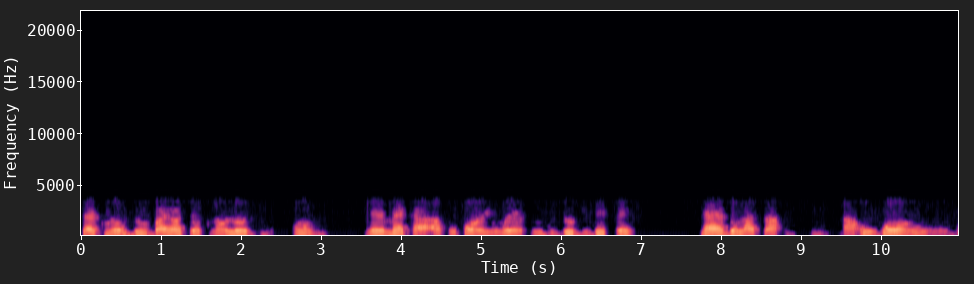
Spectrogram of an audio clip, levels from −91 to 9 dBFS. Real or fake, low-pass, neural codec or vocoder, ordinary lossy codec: fake; 3.6 kHz; codec, 16 kHz, 4 kbps, FreqCodec, smaller model; Opus, 64 kbps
